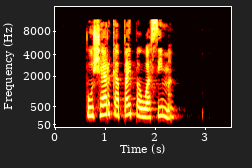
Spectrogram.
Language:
Imbabura Highland Quichua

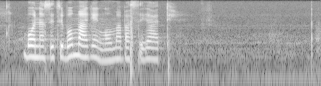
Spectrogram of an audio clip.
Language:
Swati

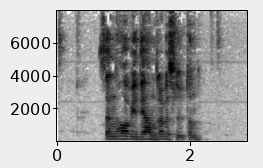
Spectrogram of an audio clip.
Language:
Swedish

